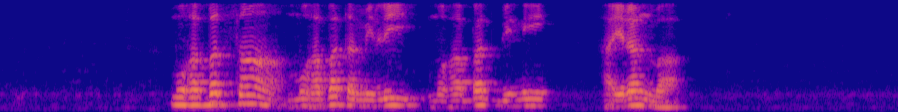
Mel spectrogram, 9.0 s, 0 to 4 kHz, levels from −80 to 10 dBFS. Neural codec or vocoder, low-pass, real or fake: none; 3.6 kHz; real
